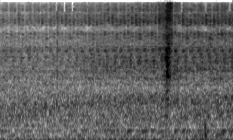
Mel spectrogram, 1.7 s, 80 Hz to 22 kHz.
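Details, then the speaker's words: 2018 Honda Pilot, about 104,000 miles, after timing belt, water pump and spark plug replacement: quiet, steady idle with even low hum, no ticking, knocking or misfire; sounds normal, no leaks after 10-mile test drive. "got all the plugs in and everything full of water and um there we go sounds like a regular Honda"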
